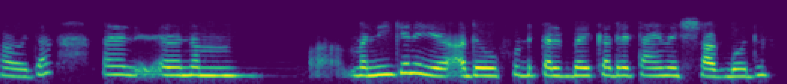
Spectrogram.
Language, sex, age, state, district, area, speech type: Kannada, female, 18-30, Karnataka, Gadag, urban, conversation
